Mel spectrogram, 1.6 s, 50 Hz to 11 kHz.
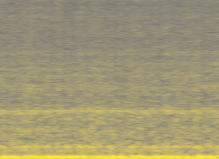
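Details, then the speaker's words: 1963 Chrysler Newport with a 361 V8 and points ignition, very first start after sitting for an unknown number of years: it fires without hesitating or stalling into a deep, even, quiet idle with a steady low burble and no knocks or misses. "Very first fire up. It's not even hesitating. It's not even stalling."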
